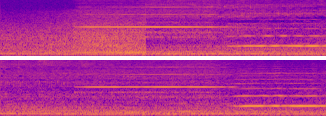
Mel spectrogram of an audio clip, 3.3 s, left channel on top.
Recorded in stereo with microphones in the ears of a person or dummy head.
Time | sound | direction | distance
0.7 | a flute | 10° left (ahead or behind) | 5.5 m
2.2 | a flute | 60° right (ahead or behind) | 5.5 m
